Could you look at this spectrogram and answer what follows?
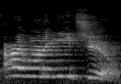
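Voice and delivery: high, loud hungry horse. Acted. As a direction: threaten like a big horse. Horse speaks.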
